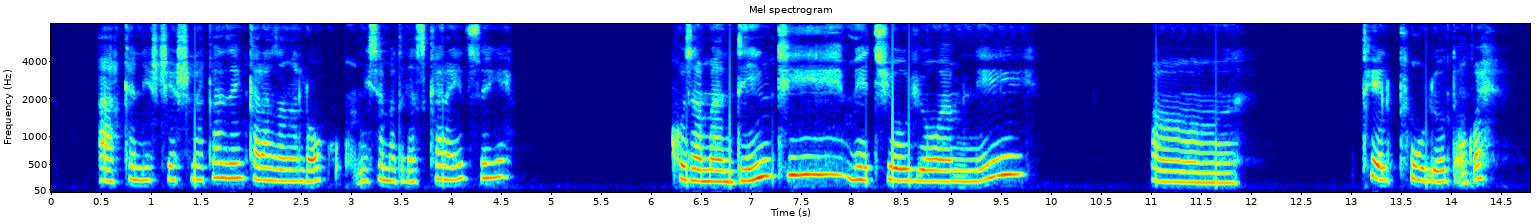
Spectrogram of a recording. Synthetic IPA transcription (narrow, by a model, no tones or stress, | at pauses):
aɾakəniiʈ͡ʂeʂanakazeɲikaɾazanalokʰu̥misamad̪aɡasi̥kʲaɾaet̪iz̥eɲe | kʰozamand̪iŋikʰʲimet̪ʰieewamini | t̪ʰelupʰulewt̪o̰ŋkwe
